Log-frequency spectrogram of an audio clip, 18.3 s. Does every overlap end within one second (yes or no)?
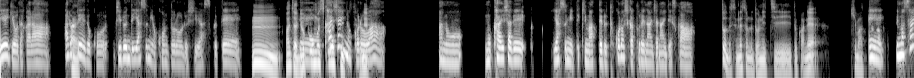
no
